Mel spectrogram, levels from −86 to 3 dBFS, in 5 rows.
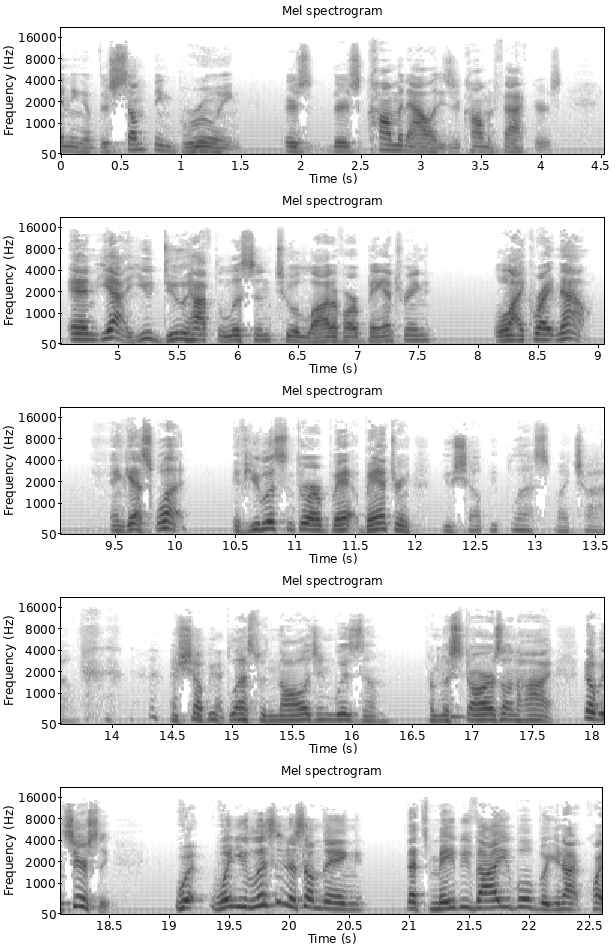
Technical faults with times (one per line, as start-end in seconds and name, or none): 0.00-22.61 mains buzz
